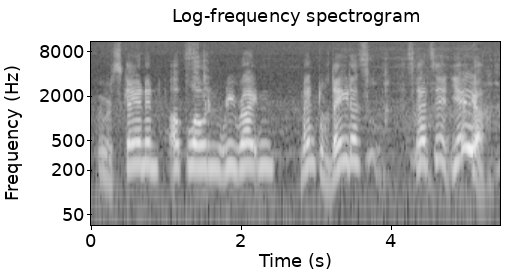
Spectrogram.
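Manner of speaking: high, loud rush of recovered memory; ecstatic realization. Acted. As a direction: ride the surge of memories to a cry. Memories flooding back to patient.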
